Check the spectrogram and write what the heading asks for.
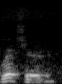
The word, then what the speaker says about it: Richard: It's spelled Richard, but she's French, so she put a little zhuzh on it.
